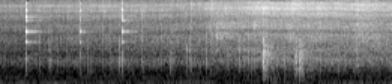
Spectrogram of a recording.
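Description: Ginger sautés in a pan for a ven pongal tempering: a soft, hissing sizzle with a few sharp spoon taps and stirring scrapes, close and fairly quiet.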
